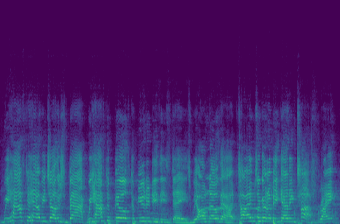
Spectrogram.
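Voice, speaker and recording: A woman's voice: high-pitched, moderate pace, bright, forceful tone, low-quality recording. A woman giving an emphatic, rousing rally speech to a crowd, repeating phrases for effect. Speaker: rally speaker and community organizer.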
